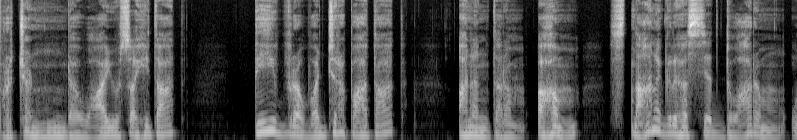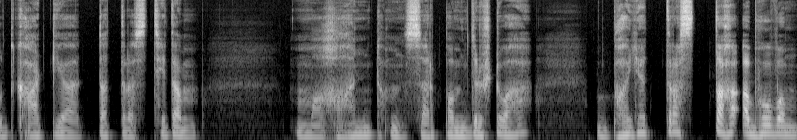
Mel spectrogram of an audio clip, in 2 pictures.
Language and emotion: Sanskrit, fearful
